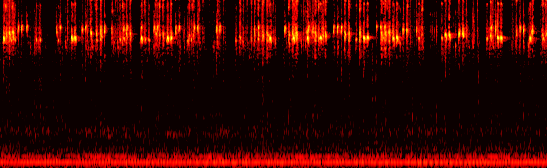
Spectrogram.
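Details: Live crickets giving loud, shrill pulsed chirps in bursts separated by brief gaps, high and ringing, with a soft low hum in the background.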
